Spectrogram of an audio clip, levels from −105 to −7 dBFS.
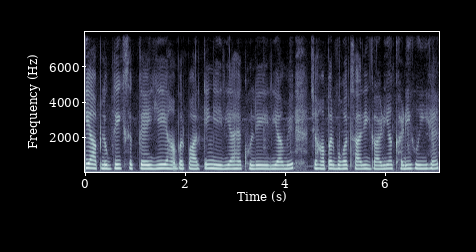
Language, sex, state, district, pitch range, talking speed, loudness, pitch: Hindi, female, Uttar Pradesh, Etah, 205-220 Hz, 185 wpm, -27 LUFS, 210 Hz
